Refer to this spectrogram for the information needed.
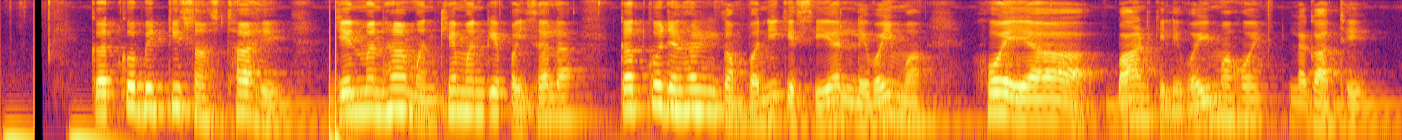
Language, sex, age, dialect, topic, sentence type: Chhattisgarhi, male, 18-24, Western/Budati/Khatahi, banking, statement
